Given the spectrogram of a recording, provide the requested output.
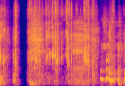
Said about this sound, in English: I'm sorry, I chewed ice. That was thoughtless.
